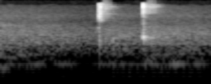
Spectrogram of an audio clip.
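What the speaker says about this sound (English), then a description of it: "Oh gosh, it's keyboard" Two quick sharp computer keyboard clicks during Java coding, faint and isolated against a quiet room hiss, with no talking.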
